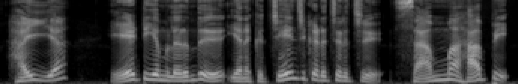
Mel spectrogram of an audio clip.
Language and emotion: Tamil, happy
